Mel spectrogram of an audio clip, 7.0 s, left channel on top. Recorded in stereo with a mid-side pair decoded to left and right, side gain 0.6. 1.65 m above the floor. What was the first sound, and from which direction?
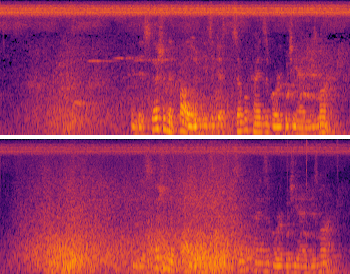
A man speaking, 60° left.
